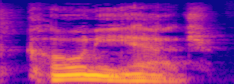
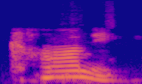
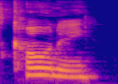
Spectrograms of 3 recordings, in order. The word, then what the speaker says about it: Coney Hatch: connie hatch at 31 with connie hatch cody what's that it's coney hatch eddie trunk has always pronounced it connie well what the hell does he know he's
